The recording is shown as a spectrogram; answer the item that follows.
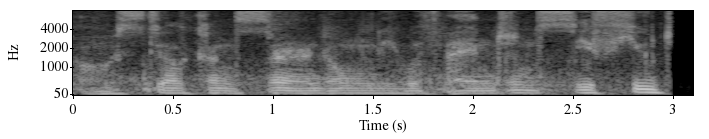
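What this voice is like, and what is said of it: Slight French accent. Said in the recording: “Every once in a while, something he says has that French accent come out.”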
